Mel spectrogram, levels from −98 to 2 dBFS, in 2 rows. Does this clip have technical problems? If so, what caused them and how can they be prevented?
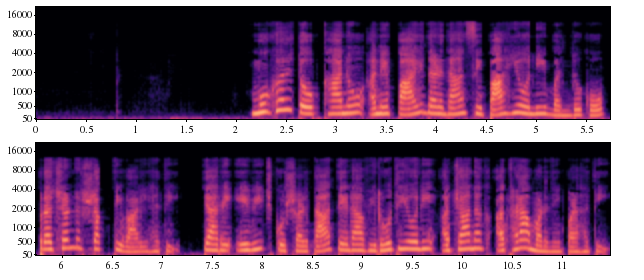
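Yes. HE-AAC compression runs throughout the speech. The treble is likely rebuilt by band replication, sounding gritty and metallic, with nothing above 12.3 kHz. This fits roughly 16 kbps. Prevent it by encoding at a higher bitrate or with plain AAC.

Pre-echo smears three attacks. A short hiss precedes "અને પાયદળના" at 3.29 to 3.32 s (37 ms) and "એવી જ કુશળતા" at 7.70 to 7.74 s (32 ms). A third occurs at 10.41 to 10.46 s (52 ms). Block-spread quantisation noise leaks before each onset. Prevent it with more bits or a codec that switches to short blocks on transients.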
